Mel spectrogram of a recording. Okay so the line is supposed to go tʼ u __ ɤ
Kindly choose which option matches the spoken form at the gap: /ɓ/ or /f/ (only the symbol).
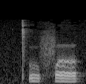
f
